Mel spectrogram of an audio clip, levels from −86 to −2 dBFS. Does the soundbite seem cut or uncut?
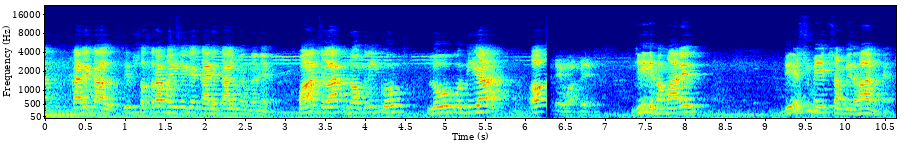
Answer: cut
